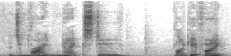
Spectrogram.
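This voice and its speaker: A man's voice: a little high, unhurried, fairly bright tone, slight background noise. A man streaming a video game, chatting casually and rambling with many fillers and trailing-off sentences, his voice a little strained from talking so long. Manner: hesitant, filler-heavy, trails off mid-sentence. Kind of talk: casual rambling chat while gaming. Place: home room at a computer.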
